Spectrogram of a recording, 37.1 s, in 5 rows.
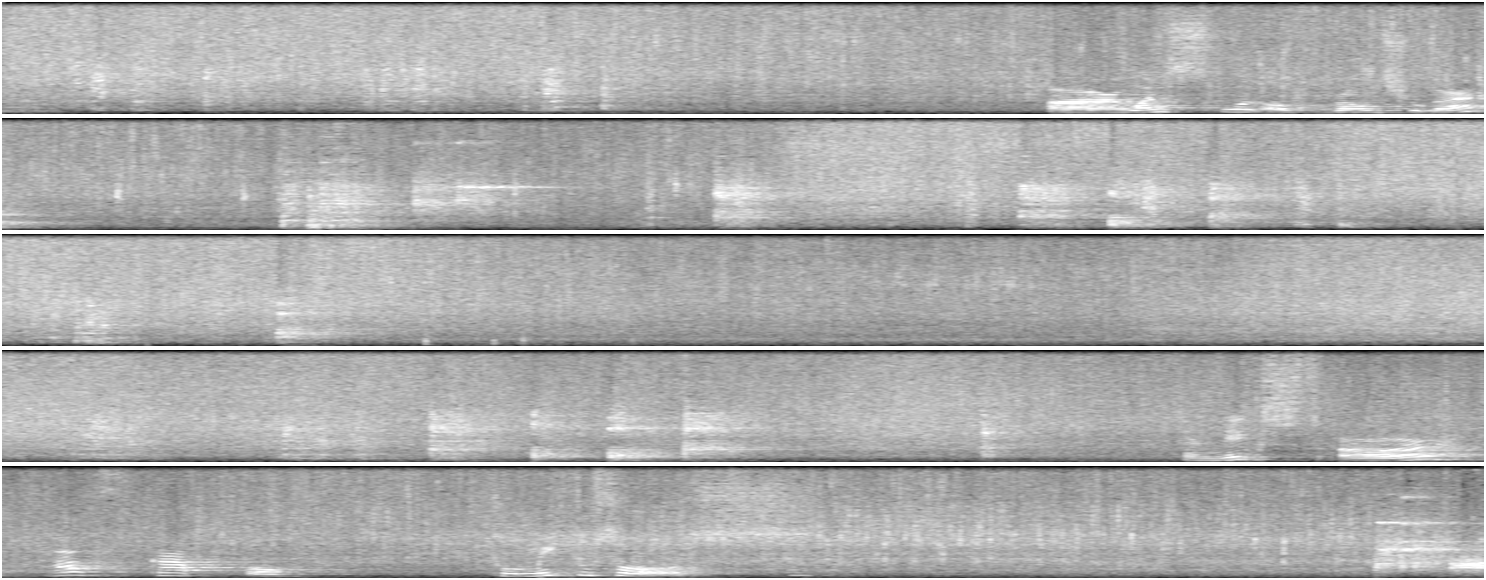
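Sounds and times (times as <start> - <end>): food sizzling in hot oil: 0.0 - 37.0
metal spatula scraping a wok: 0.2 - 3.3, 23.6 - 25.8.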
